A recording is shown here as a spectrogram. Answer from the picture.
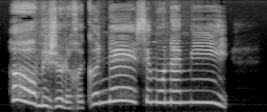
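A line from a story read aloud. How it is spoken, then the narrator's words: Woman exclaiming. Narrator (French): s'écria la maîtresse de Saint-Loup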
